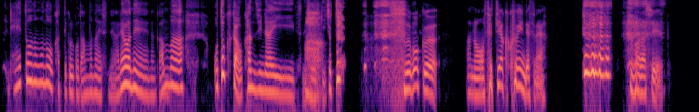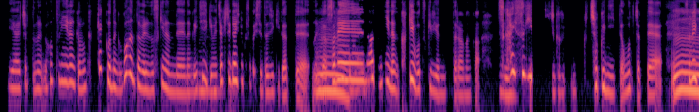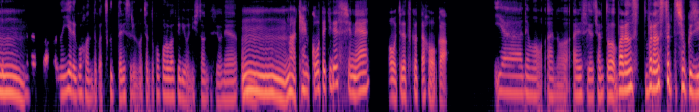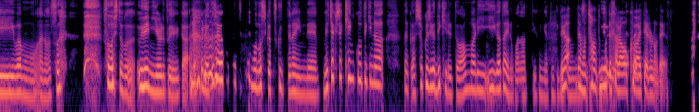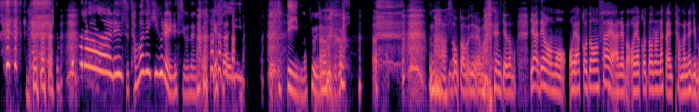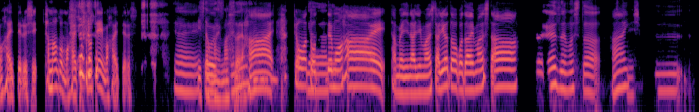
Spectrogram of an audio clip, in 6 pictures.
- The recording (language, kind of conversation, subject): Japanese, podcast, 普段よく作る料理は何ですか？
- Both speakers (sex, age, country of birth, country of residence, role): female, 20-24, Japan, Japan, guest; female, 50-54, Japan, Japan, host
- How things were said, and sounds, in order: chuckle; laugh; tapping; unintelligible speech; laughing while speaking: "そ その人の腕によるというか"; laugh; unintelligible speech; laugh; laugh; laughing while speaking: "うん"; chuckle; laugh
